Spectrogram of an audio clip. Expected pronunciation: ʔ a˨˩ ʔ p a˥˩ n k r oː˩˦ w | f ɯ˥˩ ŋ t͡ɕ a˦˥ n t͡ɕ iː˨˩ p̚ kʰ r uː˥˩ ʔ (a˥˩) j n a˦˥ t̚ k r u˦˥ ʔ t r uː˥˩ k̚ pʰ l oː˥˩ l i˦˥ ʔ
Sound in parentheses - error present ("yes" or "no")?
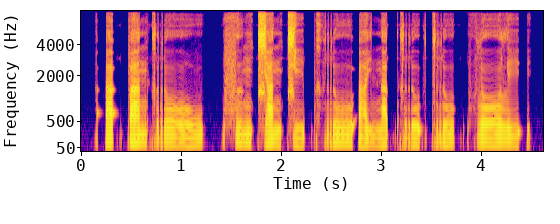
yes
